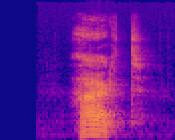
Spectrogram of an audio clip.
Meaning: 1. a hearth 2. a fireplace 3. a place where a disease or disaster begins and spreads from
- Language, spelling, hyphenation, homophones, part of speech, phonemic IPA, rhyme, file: Dutch, haard, haard, haart / Haart, noun, /ɦaːrt/, -aːrt, Nl-haard.ogg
